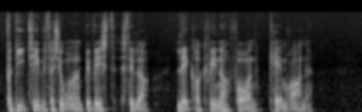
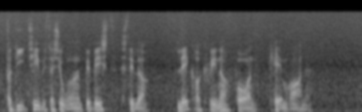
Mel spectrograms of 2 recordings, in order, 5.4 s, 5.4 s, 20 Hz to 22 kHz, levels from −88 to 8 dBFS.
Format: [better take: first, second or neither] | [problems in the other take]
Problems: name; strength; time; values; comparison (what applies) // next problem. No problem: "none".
first | hiss; loud; throughout; 8 dB below the speech; faint in the first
